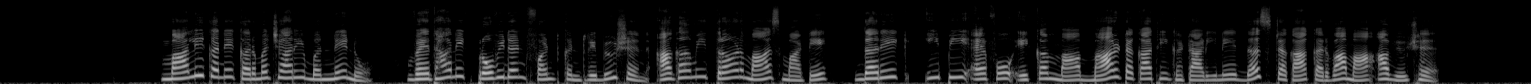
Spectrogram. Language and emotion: Gujarati, neutral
